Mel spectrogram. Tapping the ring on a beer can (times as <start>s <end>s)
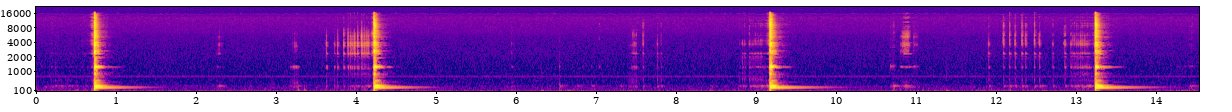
0.7s 1.2s, 4.2s 4.7s, 9.1s 9.7s, 13.0s 13.8s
